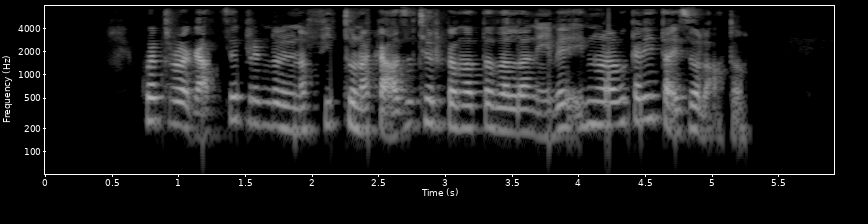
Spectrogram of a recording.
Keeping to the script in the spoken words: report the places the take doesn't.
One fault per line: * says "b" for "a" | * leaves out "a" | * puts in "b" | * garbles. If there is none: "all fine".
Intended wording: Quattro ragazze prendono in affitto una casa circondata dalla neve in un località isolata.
* says "una" for "un"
